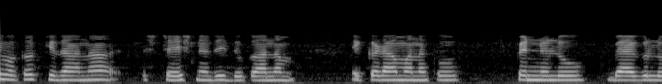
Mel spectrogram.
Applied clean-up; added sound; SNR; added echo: none; none; none; none.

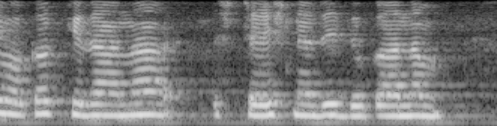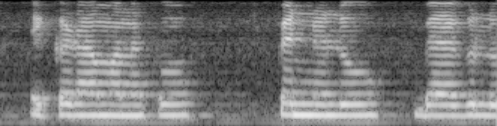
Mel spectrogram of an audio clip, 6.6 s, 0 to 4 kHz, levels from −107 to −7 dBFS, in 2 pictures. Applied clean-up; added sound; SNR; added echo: none; none; none; reverberation time 1.4 s.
